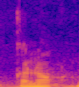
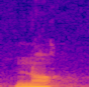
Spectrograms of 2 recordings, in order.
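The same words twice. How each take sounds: First: कनॉक्ट said with a sounded k, ka-knocked; wrong pronunciation demo. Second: नॉक said with a silent k, starting on n; correct pronunciation demo. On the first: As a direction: say कनॉक्ट with the silent k spoken aloud, as the mistake. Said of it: "इसको कनॉक्ट नहीं पढ़ते हैं". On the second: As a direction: say नॉक as "nok", k dropped, the correct way. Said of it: "नॉक पढ़ेंगे". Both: Shown as a demonstration.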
